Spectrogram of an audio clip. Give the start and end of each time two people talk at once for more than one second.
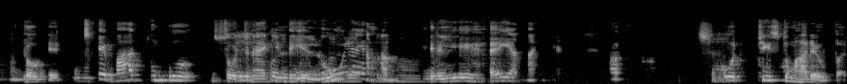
2.3-4.0

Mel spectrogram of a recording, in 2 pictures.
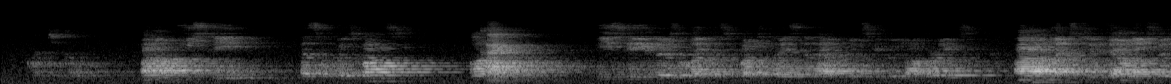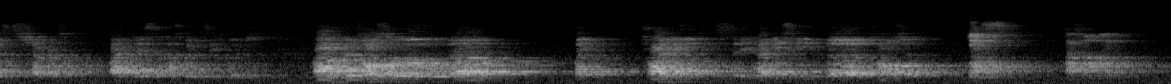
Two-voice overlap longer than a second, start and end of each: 14.8-16.3

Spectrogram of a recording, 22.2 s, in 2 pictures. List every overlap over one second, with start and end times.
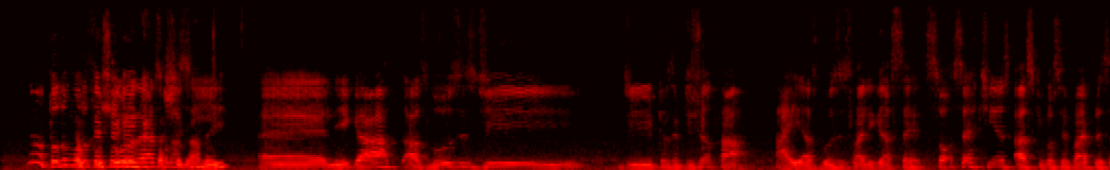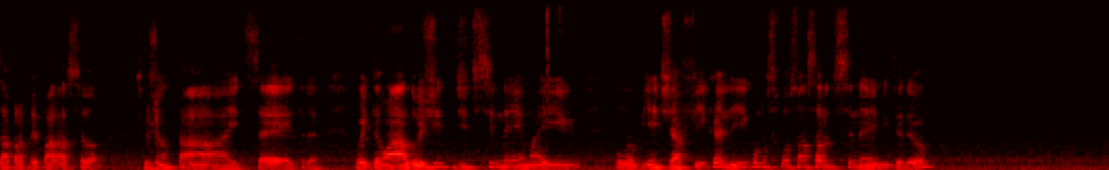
0.7-2.2

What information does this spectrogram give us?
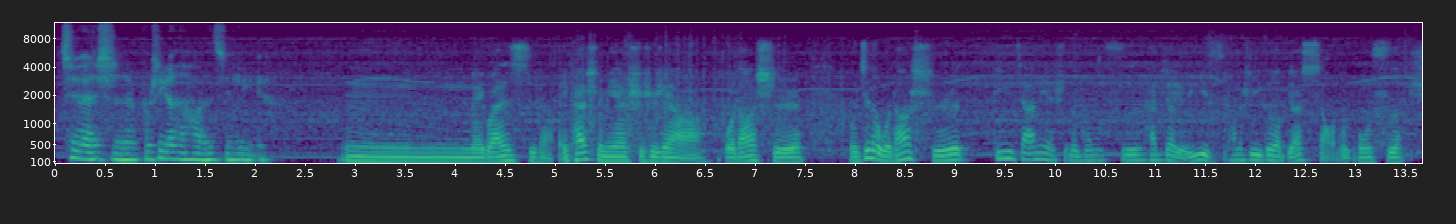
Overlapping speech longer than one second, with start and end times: none

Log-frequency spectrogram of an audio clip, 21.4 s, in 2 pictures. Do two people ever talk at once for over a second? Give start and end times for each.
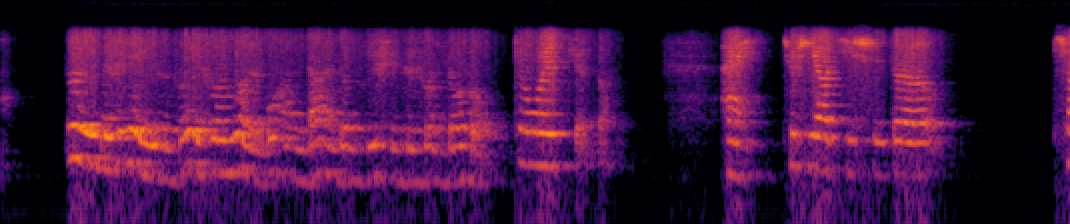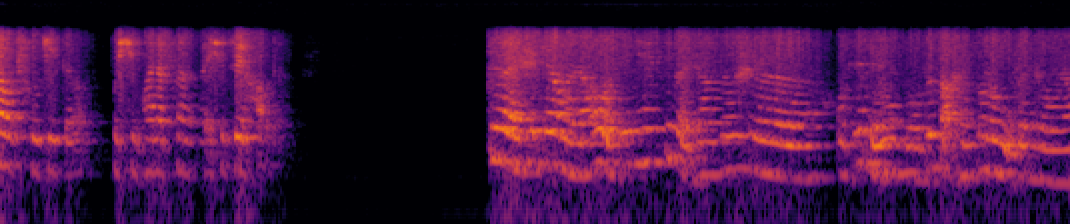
none

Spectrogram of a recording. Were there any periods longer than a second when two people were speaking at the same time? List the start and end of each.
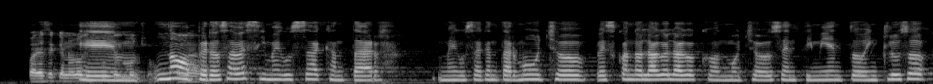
0.8-2.1

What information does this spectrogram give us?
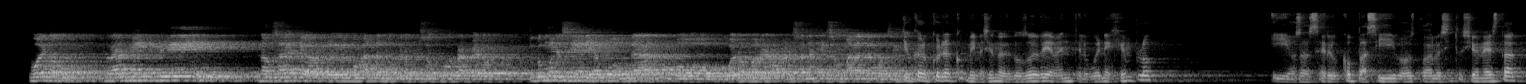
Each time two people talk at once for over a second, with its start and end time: none

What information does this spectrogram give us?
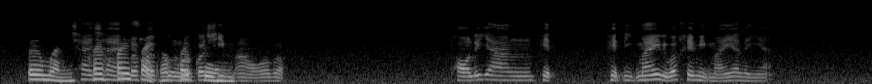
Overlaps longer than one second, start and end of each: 0.7-2.2

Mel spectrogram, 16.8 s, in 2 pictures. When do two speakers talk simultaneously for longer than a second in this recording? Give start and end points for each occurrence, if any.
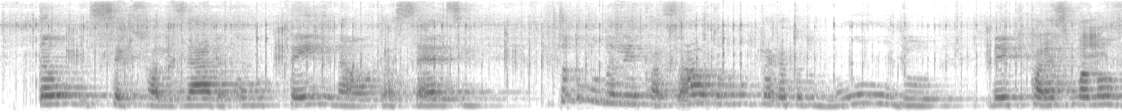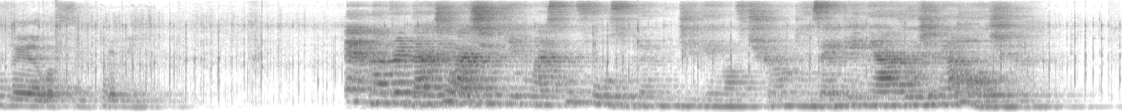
none

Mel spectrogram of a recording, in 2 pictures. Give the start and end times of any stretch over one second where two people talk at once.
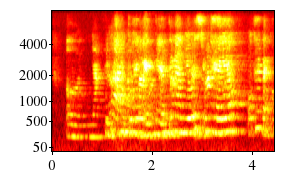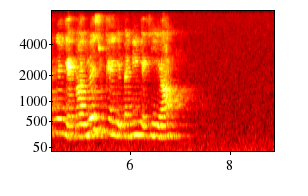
1.1-3.6

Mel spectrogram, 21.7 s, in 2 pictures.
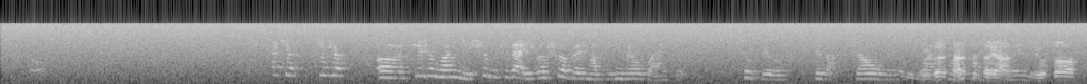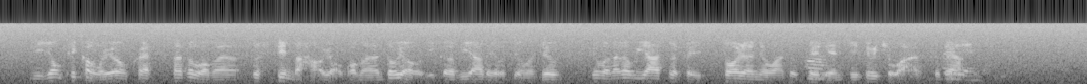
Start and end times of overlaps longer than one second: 9.0-10.4

